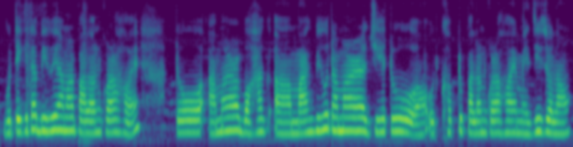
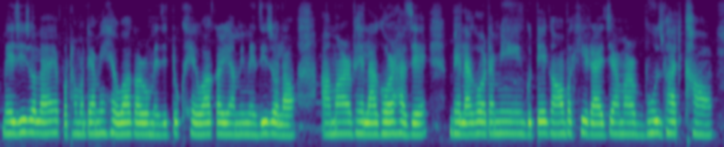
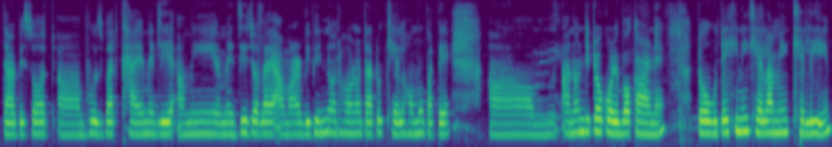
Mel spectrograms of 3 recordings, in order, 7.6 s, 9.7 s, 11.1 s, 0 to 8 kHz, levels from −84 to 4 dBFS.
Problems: background sounds at intervals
